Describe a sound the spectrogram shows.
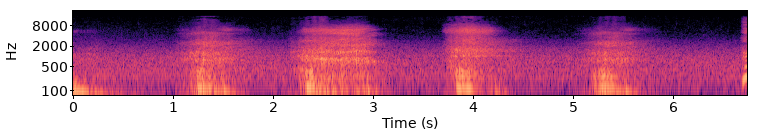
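A large tiger breathes heavily and growls in slow, deep bursts.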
